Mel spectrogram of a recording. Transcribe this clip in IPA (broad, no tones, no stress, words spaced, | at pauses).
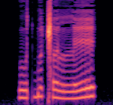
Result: utbɵǁə lːe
